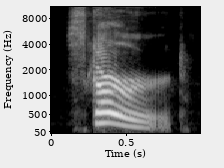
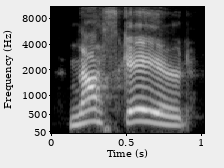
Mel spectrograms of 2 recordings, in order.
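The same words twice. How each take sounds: First: Scared with a mock fearful whine. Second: Said in the usual way. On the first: Shown as a demonstration. Contrasting not scared with scared again, mock whine. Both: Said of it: "Now she's scared".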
